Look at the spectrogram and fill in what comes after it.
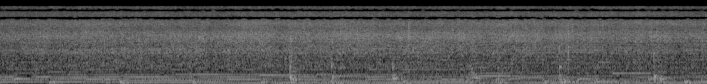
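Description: Sliced pork, carrot and onion sizzling steadily in a frying pan, stirred and turned with a wooden spatula.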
